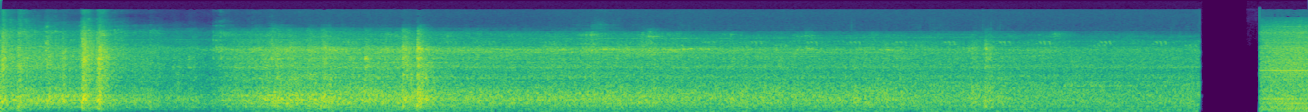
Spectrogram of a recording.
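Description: A distant train rumbles steadily along the tracks.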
